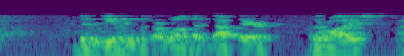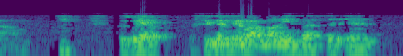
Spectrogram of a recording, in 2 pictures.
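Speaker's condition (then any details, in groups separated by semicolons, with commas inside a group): No condition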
